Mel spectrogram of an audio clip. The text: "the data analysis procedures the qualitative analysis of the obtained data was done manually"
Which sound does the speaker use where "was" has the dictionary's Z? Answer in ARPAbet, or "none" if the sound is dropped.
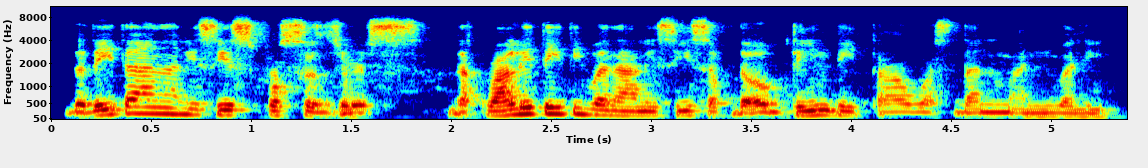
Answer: S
